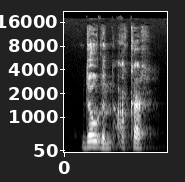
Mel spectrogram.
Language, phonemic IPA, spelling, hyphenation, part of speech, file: Dutch, /ˈdoː.dənˌɑ.kər/, dodenakker, do‧den‧ak‧ker, noun, Nl-dodenakker.ogg
- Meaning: graveyard, churchyard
